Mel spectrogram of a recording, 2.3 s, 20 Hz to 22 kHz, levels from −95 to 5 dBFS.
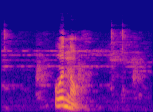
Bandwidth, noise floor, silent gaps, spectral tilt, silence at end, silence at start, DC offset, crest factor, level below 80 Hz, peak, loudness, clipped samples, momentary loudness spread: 7.8 kHz; -48 dBFS; none; -5 dB/octave; 0.25 s; 0.05 s; under 0.1%; 20 dB; -76 dBFS; -6 dBFS; -22 LUFS; under 0.1%; 24 LU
